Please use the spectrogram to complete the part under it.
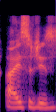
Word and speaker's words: eisegesis: Even though it's spelled EI, it's really an I, eisegesis.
